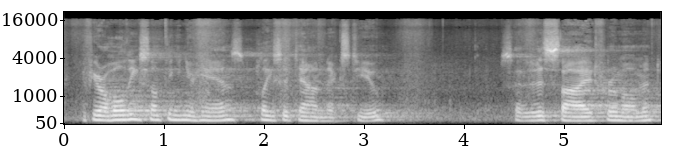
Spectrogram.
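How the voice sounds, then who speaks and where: Against noticeable background noise, a fairly high-pitched man speaks in a gentle, calm tone with monotone, flat intonation. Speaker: pastor. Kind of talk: guided meditation. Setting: church. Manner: slow, calm, soothing, unhurried; gentle, pausing for breaths.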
